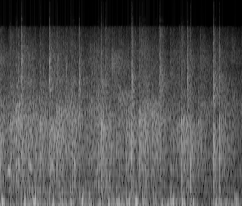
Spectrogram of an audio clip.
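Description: An audience claps at a county commissioners candidates debate in Pahrump, loud, dense and close, sustained across the whole moment.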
